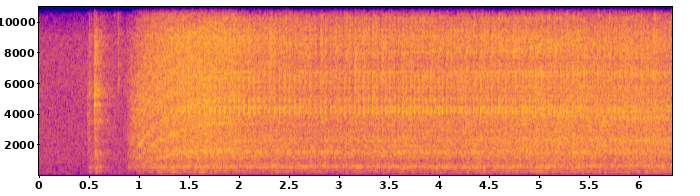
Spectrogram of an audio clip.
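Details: 1954 Lawn-Boy RPM 8FH13LB two-stroke mower, dormant 50 years, first start after ultrasonic carb cleaning: fires and instantly screams to a flat wide-open buzz that never drops back; loose throttle leaks air at carb, no throttle control.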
